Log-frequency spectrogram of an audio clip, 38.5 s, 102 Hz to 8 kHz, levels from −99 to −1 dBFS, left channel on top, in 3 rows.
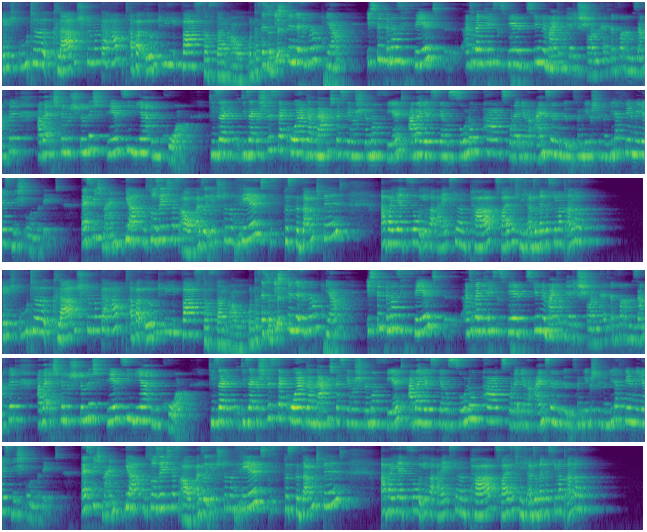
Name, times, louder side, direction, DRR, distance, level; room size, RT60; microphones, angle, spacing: voice 1, 0.0-5.6 28.2-37.3, equal, 5° right, -1 dB, 0.9 m, -25 dB
voice 2, 5.2-6.8 7.3-16.5 17.0-26.6 27.3-28.1 30.3-30.6, right 1 dB, 65° right, -2 dB, 2.1 m, -25 dB
5.9 x 5.6 x 5.6 m, 0.91 s
head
